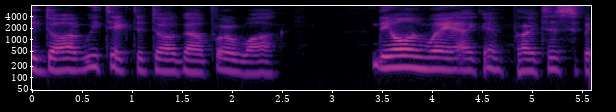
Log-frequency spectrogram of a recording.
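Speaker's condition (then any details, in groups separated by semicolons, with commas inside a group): ALS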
